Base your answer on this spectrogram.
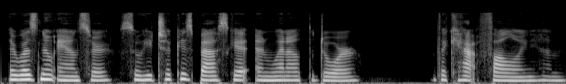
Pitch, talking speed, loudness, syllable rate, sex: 195 Hz, 190 wpm, -17 LUFS, 4.8 syllables/s, female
